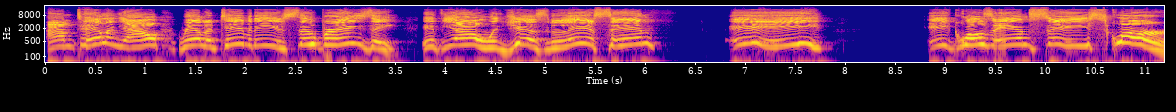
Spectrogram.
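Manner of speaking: slow, fake South Carolina Southern drawl. Imagining Einstein sounding like he was from South Carolina: Einstein with put-on Southern accent. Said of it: "what if Einstein had a was fucking sound like he was from South Carolina?".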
